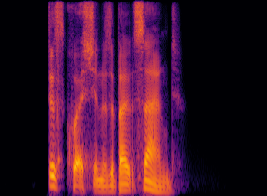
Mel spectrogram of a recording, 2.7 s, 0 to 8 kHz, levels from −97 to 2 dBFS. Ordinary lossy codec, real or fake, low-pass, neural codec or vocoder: none; fake; none; codec, 16 kHz, 1 kbps, X-Codec, HuBERT features, trained on general audio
